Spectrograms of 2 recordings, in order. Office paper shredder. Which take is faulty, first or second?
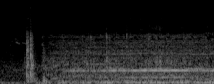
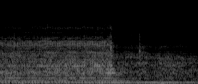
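second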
